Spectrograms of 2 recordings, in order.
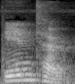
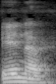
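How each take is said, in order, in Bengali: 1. t ধ্বনিটি স্পষ্টভাবে উচ্চারিত হয়। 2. t ধ্বনিটি সম্পূর্ণ বাদ যায়।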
